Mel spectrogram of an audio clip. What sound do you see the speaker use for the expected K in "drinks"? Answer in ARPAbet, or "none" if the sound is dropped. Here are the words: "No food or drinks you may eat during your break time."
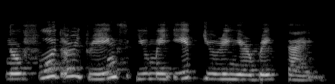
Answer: K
